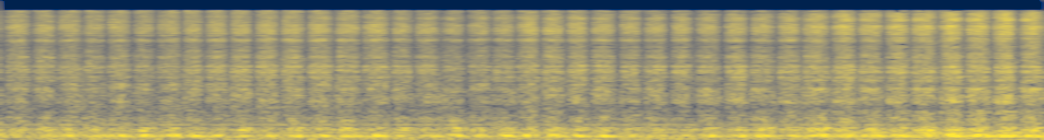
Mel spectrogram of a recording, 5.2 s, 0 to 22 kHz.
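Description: An HB graphite pencil held in the hand is scratched in hatching strokes across a large flat sheet of heavy 300 g textured mixed-media paper lying on a flat surface, with a pencil drawing of a face on it. A steady, rhythmic rasping scratch repeats at about four strokes per second, with a low, dull body under a bright, gritty hiss.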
